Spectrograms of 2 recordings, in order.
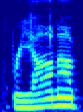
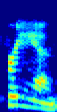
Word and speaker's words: Brianne: today I'll be interviewing Banna burnson am I pronouncing your last name correctly Brianna you are it's Brienne it's a BRI yeah Brienne I don't think I've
